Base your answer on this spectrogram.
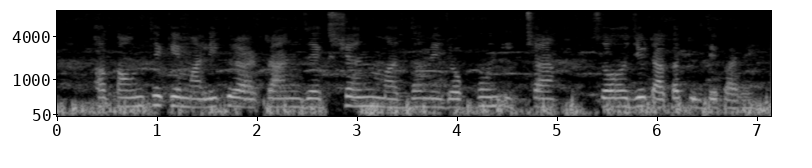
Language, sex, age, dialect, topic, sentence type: Bengali, female, 36-40, Standard Colloquial, banking, statement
